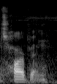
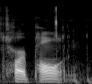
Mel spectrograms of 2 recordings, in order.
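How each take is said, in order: First: The second syllable is reduced to 'pin'. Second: The second syllable has a full 'pon' vowel. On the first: "but we call them tarpon" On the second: "if you pronounce it like phonetically"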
